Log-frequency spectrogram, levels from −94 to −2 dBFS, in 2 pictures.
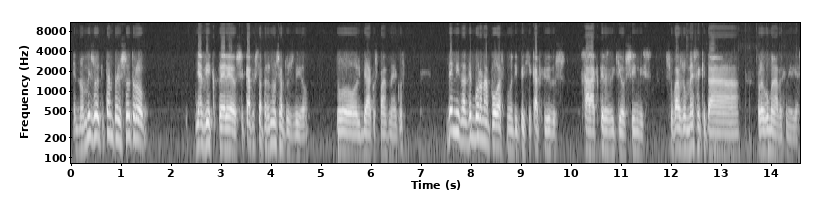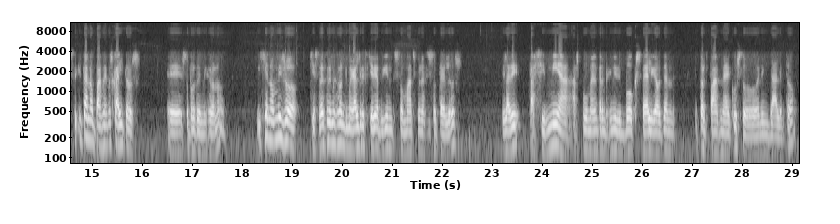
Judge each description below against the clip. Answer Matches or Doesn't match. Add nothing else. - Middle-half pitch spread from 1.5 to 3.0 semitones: Doesn't match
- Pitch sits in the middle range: Doesn't match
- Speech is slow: Doesn't match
